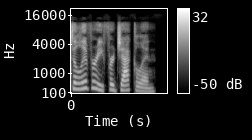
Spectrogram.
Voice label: Delivery Drone VO Common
